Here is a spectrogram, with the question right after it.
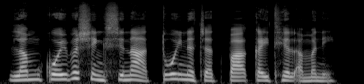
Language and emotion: Manipuri, neutral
